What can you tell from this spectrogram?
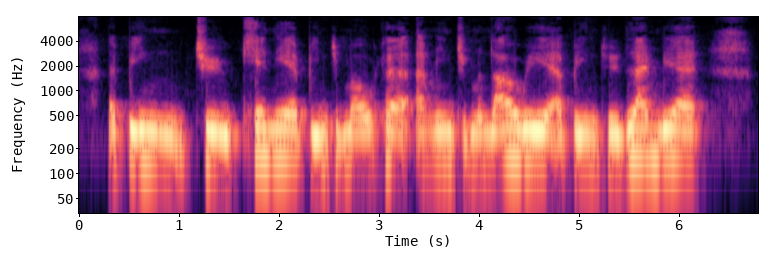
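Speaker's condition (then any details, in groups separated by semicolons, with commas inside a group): Cerebral palsy, mild; speech affected a bit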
